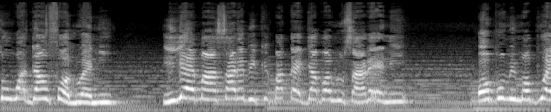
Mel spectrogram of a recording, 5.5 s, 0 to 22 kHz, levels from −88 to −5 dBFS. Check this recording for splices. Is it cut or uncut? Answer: uncut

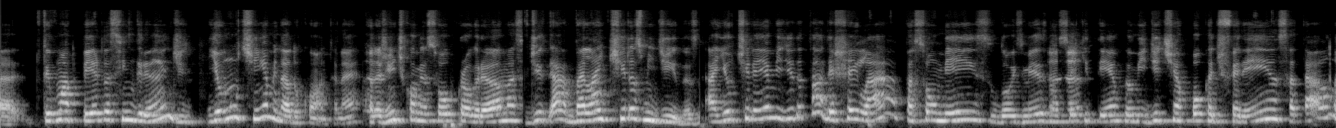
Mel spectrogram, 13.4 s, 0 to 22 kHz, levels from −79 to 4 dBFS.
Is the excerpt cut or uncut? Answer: cut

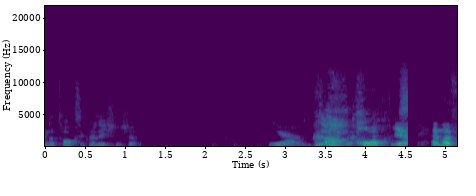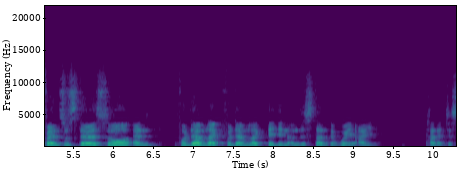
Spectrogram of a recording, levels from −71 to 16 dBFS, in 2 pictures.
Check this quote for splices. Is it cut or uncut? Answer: cut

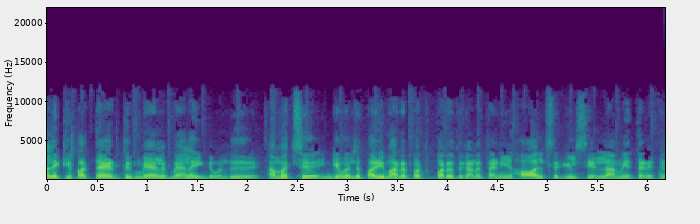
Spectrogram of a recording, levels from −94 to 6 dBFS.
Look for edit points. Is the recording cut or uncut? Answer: uncut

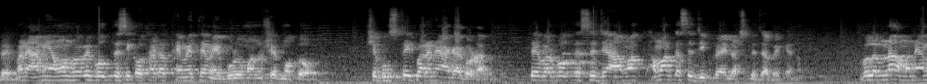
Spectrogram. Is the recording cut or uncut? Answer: uncut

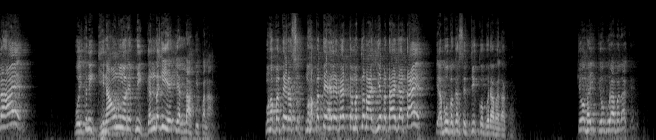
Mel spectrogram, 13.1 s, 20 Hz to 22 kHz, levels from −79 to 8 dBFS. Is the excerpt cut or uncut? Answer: uncut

